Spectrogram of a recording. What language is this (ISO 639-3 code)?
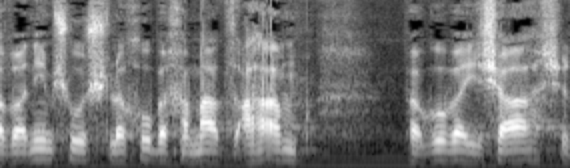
heb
